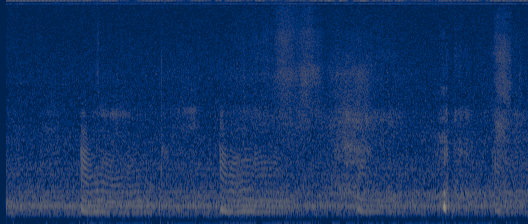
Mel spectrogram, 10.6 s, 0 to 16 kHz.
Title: Snoring 5-week-old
